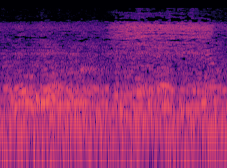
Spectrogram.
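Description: Background chatter of people's voices, with a steady high hiss that starts about halfway through and lasts about a second.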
